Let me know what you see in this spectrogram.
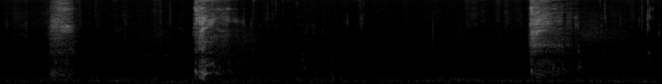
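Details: A friendly stray cat that often visits the home sneezes repeatedly; the owner wonders about hay fever. Three short, sharp nasal bursts a few seconds apart in a quiet room: cat sneezing.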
